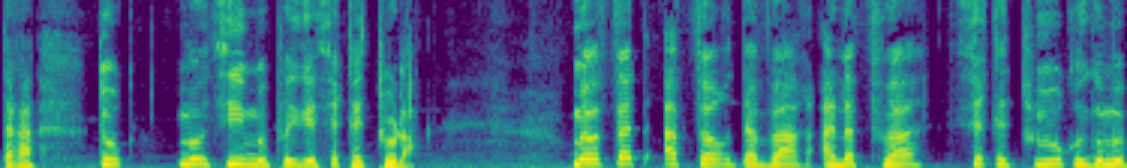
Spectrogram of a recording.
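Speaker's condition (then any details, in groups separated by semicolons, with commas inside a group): Profound congenital deafness; told would never speak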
